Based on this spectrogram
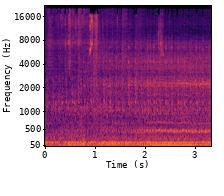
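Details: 7.3 turbo diesel truck on a cold winter start after slow cranking, with battery voltage dropping to 10.8 V. It catches and runs lumpy and uneven with a heavy rumble that slowly settles. Rough cold idle; old weak batteries suspected.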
